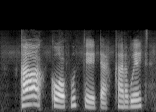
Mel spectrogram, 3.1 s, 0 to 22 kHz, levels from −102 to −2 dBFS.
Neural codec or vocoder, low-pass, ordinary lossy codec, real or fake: codec, 16 kHz, 0.5 kbps, FreqCodec, larger model; 7.2 kHz; none; fake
